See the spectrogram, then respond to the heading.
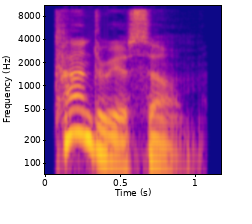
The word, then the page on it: chondriosome: British English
